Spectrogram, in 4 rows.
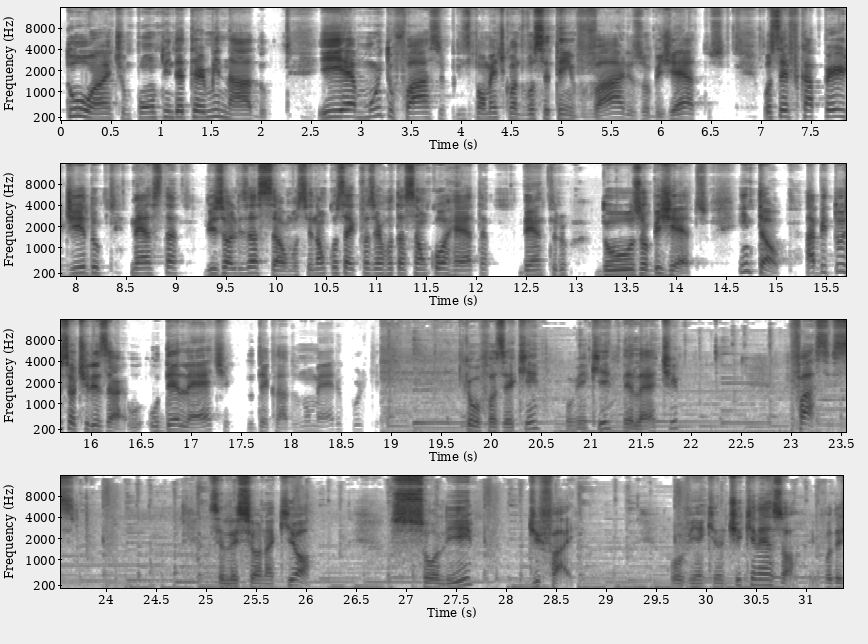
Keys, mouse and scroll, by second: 1.3 middle click, 3.5-3.9 scroll down 4, 4.1 shift+d, 5.0 right click, 5.3 right click, 5.6 shift+d, 6.4 right click, 6.8 shift+d, 7.4 right click, 7.8 right click, 8.1 shift+d, 8.9 right click, 9.1 shift+d, 9.7 middle click, 10.3 middle click, 11.4 a, 11.5 scroll up 4, 11.7 middle click, 12.3 right click, 12.6-13.3 scroll down 2, 13.3 middle click, 13.3 scroll down 1, 17.0 KP_Decimal, 17.9 scroll down 2, 18.4 middle click, 19.4 middle click, 20.4 ctrl+Tab, 21.8 right click, 22.2 Delete, 23.7 ctrl+Tab, 25.5 l, 25.9 space, 30.1 click.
